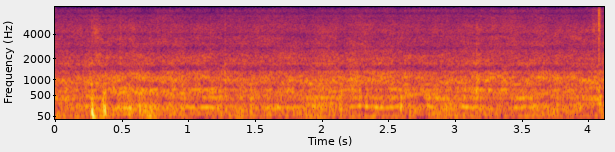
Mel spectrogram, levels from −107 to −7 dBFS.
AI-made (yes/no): yes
